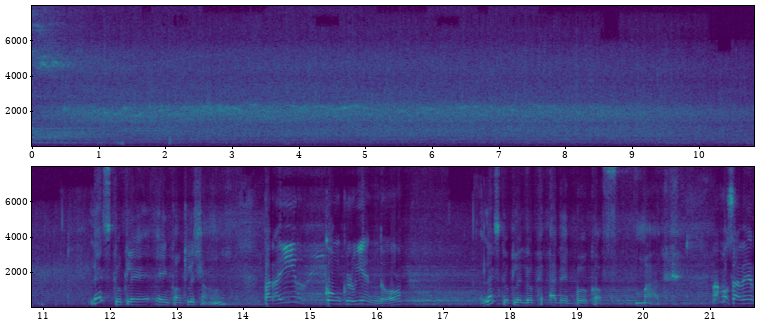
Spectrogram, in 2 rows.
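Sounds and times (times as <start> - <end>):
audience applause: 0.0 - 12.0
speech: 11.7 - 16.9, 17.6 - 21.6.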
